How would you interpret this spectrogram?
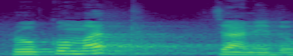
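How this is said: The pause comes right after मत.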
